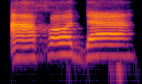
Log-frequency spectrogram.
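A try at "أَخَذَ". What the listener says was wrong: Za. Bukan da. Tapi zan.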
